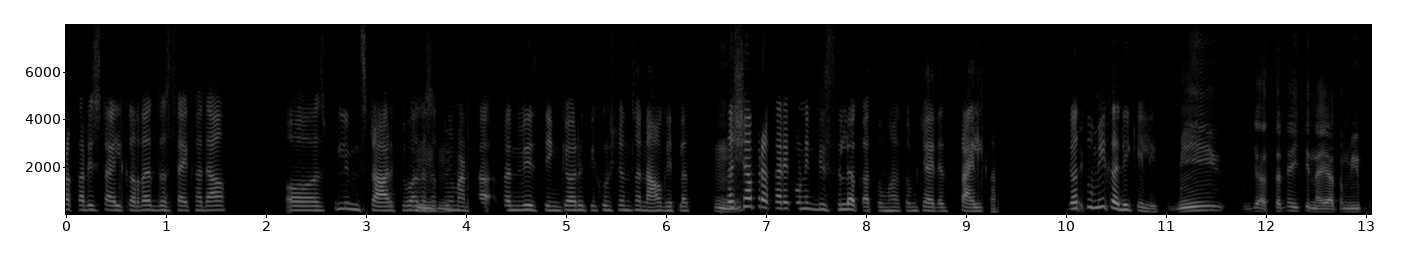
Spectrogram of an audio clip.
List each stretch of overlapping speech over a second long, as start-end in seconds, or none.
none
